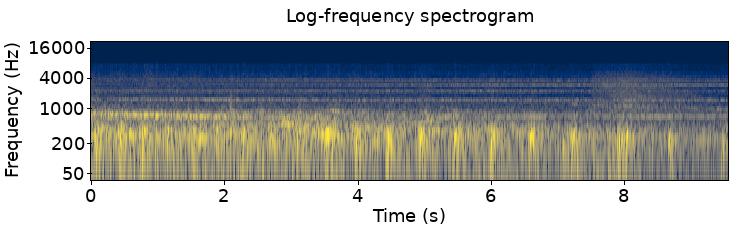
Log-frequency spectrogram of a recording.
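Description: Hankyu electric train slowing in an underground tunnel, heard from inside the car: a steady rumble with a motor whine that slowly falls in pitch and wheel clacks over rail joints coming gradually further apart.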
